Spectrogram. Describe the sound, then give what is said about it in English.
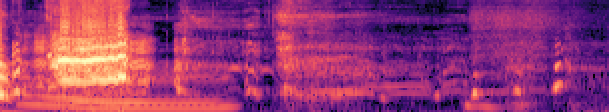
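Several people burst out at once on the count of three, imitating farm animals and a whale: a loud overlapping chorus of clucks, moos and bleats that trails off into scattered squeaks and chuckles. “All right, so on the count of three, we're all going to do our animals.”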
